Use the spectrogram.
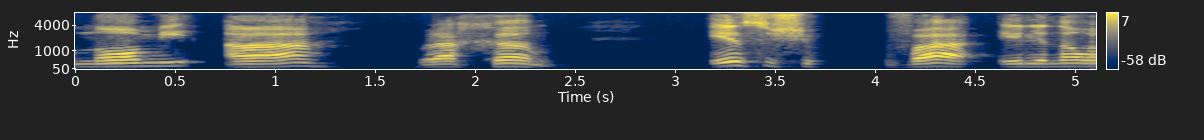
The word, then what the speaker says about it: Abraham: Tem gente que fala avraha, não é avra, tá? Por quê? Porque aqui eu tenho uma sílaba maior, tá? A sílaba maior é o Abraham, ela vem para cá, tá? Abraham. Quando você iniciar a pronúncia aqui, ó, do Abraham, aqui, ó, Avr Avra. Abraham, aqui é breve, então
